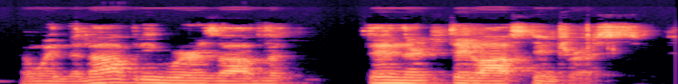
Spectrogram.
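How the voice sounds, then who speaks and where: A man's somewhat breathy voice holds fairly even intonation. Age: 40s. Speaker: ghost hunter video blogger. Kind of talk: casual monologue. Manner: halting.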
